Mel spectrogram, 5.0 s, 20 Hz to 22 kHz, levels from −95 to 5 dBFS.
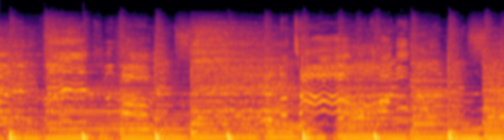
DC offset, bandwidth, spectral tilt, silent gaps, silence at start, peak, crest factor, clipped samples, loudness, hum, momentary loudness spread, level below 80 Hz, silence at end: under 0.1%; 14.5 kHz; -4 dB/octave; none; 0 s; 0 dBFS; 12 dB; under 0.1%; -14 LUFS; none; 3 LU; -20 dBFS; 0 s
